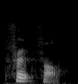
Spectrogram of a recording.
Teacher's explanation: the stress is on that first syllable and that t in Fruit it's a stop te fruitful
